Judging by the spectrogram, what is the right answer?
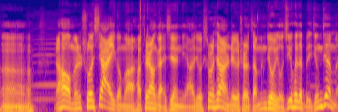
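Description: The voice is a natural reading voice.

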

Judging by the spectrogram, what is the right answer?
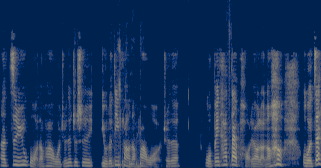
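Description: With lively intonation, a woman speaks at a moderate pace in a medium pitch. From near Shanghai. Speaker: doctor. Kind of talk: casual chat practice. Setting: online voice call.

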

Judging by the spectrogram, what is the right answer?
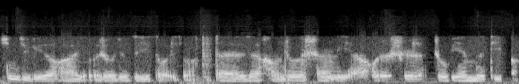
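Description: A man with a very deep, low pitch talks at a very fast pace over noticeable background noise. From northwest China. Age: 30s. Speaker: human resources worker, radio show guest. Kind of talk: interview, heartfelt talk.

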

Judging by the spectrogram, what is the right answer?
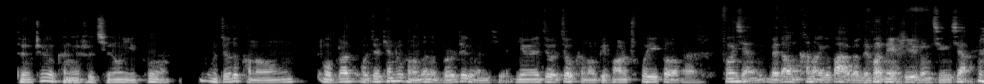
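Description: Fairly even in intonation, a somewhat breathy man speaks at a very fast pace. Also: medium pitch for a man. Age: 40s. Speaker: software engineer. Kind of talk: casual chat. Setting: over a meal.

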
